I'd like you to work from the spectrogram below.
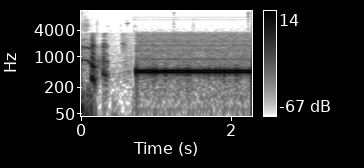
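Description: A telephone dial tone sounds while calling someone back, a steady, unbroken mid-pitched tone that starts abruptly after a few brief short sounds and holds to the end.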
